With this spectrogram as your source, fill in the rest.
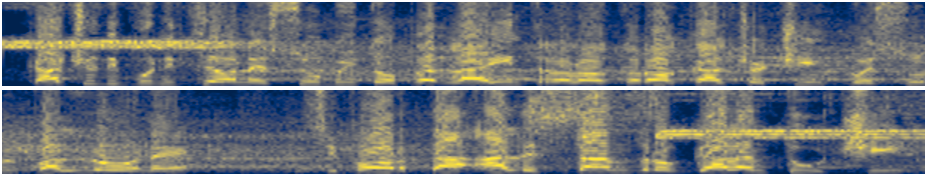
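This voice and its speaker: A man giving excitable futsal play-by-play commentary, breaking into shouted goal calls as a match commentator. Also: high-pitched, fairly quick. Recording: music and crowd noise behind. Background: music, sports hall crowd.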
